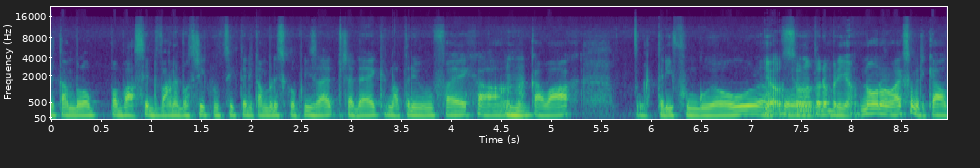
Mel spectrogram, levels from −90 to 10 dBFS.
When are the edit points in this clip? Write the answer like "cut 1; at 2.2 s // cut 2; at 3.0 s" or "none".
none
